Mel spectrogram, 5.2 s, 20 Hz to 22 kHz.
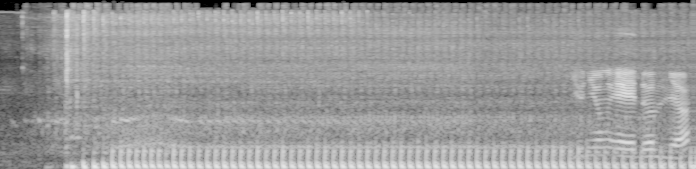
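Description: A motorcycle fitted with a JVT pipe version 3 adjustable exhaust, set fully open, starts up and settles into a steady, loud, deep idle with an even pulsing beat; a brief higher clatter creeps in near the end.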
